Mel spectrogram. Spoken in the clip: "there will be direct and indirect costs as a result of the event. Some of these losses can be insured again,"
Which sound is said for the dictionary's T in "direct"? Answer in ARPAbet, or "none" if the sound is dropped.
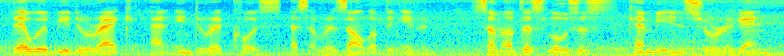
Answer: T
